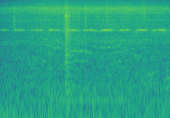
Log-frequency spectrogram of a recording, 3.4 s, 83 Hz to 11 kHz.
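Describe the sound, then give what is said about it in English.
The wheelchair ramp of a number 49 city bus deploys, coming out completely level, with a steady mechanical whir and a faint high whine, one sharp clunk partway through, all over loud, constant idling-bus and street noise. “So you can see the ramp here, and you see when it comes out, it's completely level.”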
